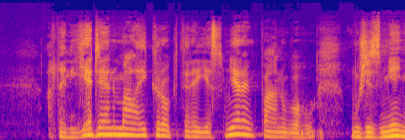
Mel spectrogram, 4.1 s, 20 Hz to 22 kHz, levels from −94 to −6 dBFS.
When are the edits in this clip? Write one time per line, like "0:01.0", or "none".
none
